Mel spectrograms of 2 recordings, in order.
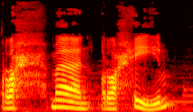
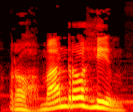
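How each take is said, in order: First: The h is a harsh sound from mid-throat. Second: The h is a plain, light breathy sound. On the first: The speaker calls it right. "Harusnya ha rahman rahim ya" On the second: The speaker calls it wrong. "tapi kita baca dengan rahman rahim ya"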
